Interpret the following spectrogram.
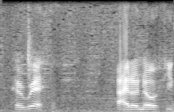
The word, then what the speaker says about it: Jerez: We are now at Jerez, or as the locals say, Jerez.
